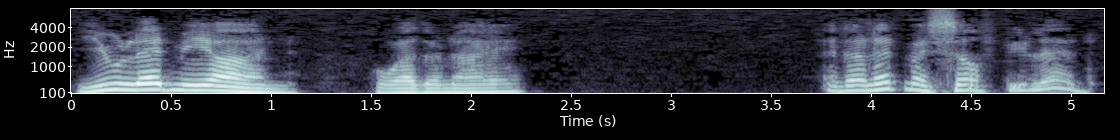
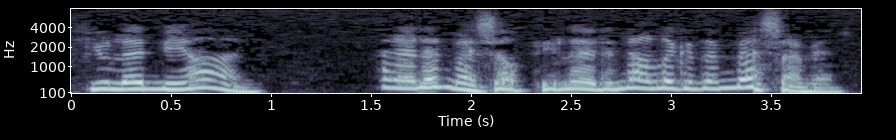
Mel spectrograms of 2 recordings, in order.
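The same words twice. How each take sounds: First: Jeremiah's lament. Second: Higher and softer, a plaintive prophet pleading; Jeremiah's complaint. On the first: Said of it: "So it starts". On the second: Jeremiah quietly complaining to God who misled him, plaintive. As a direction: ache it out quietly, like a hurt friend. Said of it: "No other prophet talks like this". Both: Retold or imitated.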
